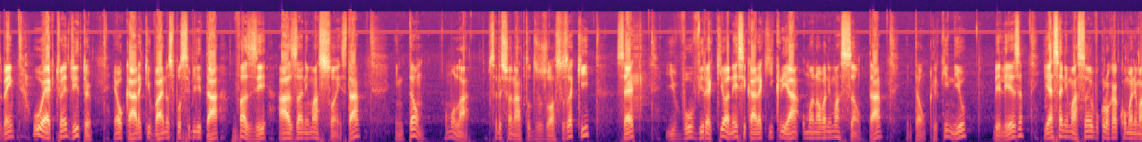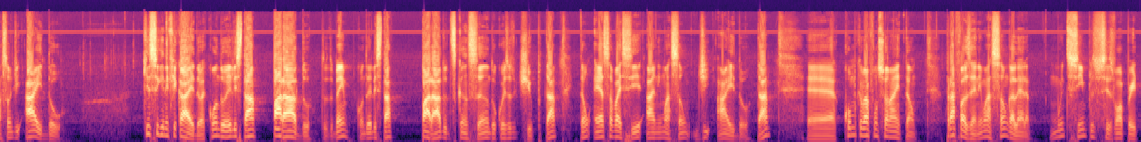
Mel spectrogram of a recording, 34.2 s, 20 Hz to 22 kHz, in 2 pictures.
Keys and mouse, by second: 6.9-14.1 right drag, 7.3 a, 7.7 a, 14.1-19.5 drag, 20.9-30.6 middle drag, 30.6-34.2 right drag.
